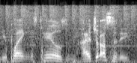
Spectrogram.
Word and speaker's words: Hydrocity: As the same thing for Tails, like saying the same thing with Hydro City or Hydrocity, where You said it right the first time.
